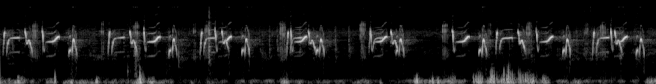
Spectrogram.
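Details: Prinia giving fighting calls while seeking a rival, a rapid series of high, sharp chirps mixed with brief whistled slurs, phrases following closely one after another; faint low knocks and rumble underneath.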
